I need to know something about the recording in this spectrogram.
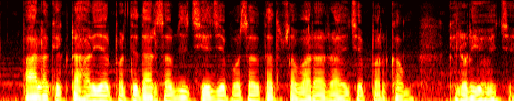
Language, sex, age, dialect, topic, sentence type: Maithili, male, 18-24, Eastern / Thethi, agriculture, statement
